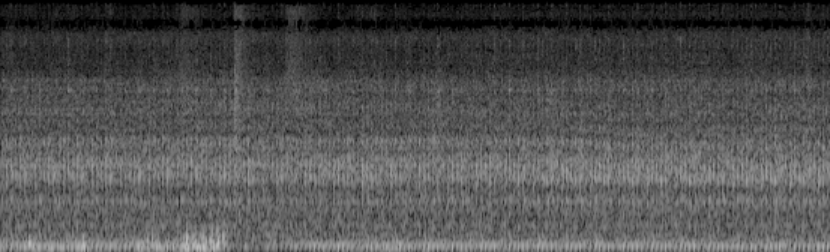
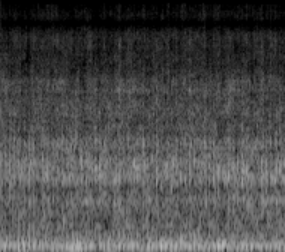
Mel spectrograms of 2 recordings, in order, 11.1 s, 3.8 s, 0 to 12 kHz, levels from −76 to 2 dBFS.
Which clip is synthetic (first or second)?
second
